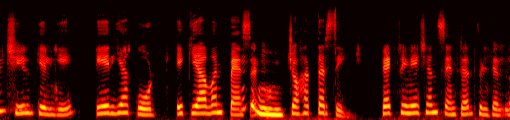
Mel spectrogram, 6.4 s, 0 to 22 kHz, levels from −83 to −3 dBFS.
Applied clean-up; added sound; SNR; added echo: neural mask model DeepFilterNet 3.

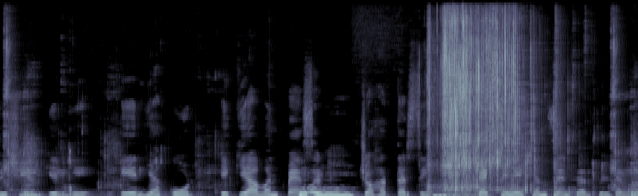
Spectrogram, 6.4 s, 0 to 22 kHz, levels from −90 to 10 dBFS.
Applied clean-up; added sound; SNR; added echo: classical method log-MMSE.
